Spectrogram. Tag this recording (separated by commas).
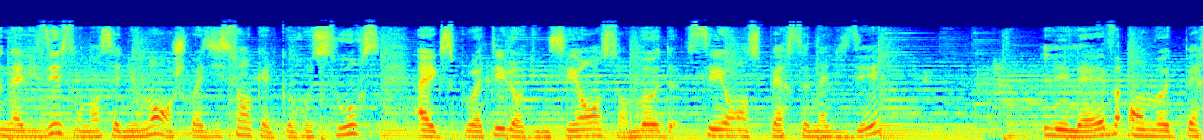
Music, Speech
